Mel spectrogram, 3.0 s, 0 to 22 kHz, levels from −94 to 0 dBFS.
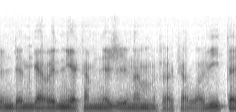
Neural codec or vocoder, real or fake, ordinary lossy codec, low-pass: none; real; Opus, 16 kbps; 14.4 kHz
